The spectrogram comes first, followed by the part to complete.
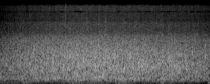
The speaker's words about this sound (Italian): Ciao, io sono il torrente, sono fatto di acqua, somiglio a un fiume, ma sono più piccolo.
